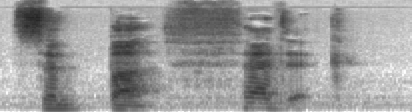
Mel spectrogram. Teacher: in cockney again to review you replace a voiceless th with f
